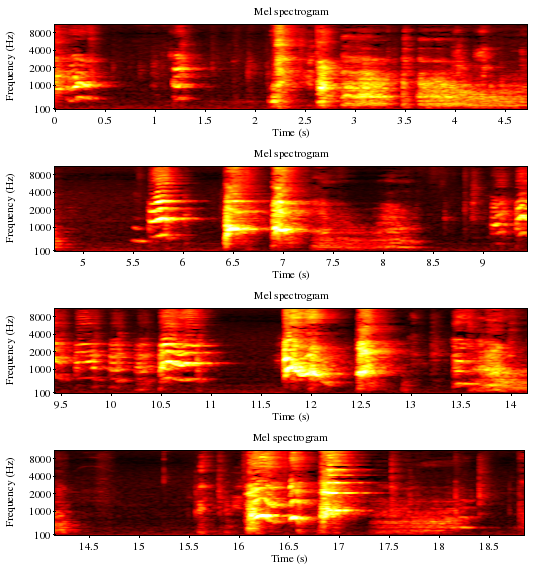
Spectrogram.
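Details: Dachshund reacting to a puppy caught by the air conditioner, giving a long irregular run of short barks and yips, some clipped and some with a whiny tone, with brief quiet gaps between bursts.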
